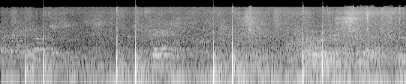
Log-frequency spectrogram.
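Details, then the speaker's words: Four pairs of sharp finger taps during cardiac percussion at the right second intercostal space, lateral to medial toward the sternum, giving a resonant, normal note all the way. "will percuss tell the sternum okay this is resonant all the way"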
